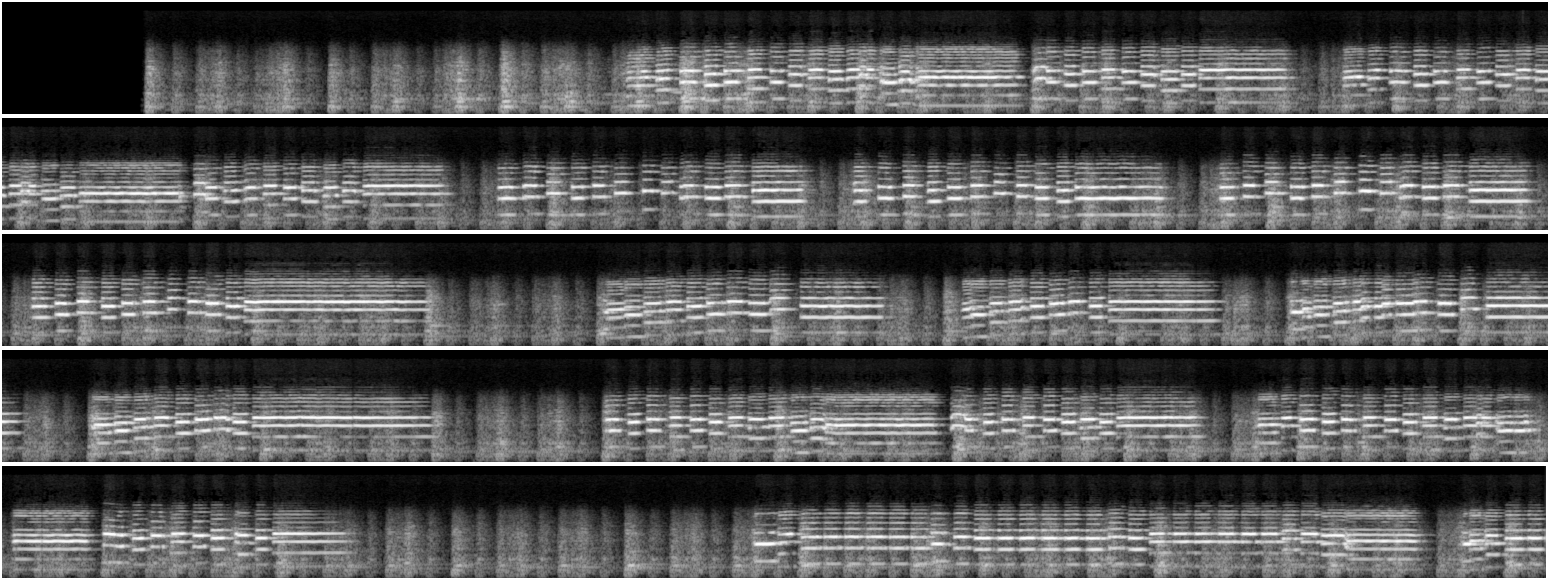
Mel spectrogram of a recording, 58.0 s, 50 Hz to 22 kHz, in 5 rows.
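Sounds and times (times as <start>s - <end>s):
traditional entradilla dance music: 1.0s - 57.9s.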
